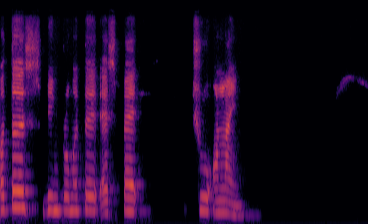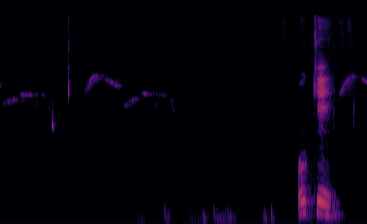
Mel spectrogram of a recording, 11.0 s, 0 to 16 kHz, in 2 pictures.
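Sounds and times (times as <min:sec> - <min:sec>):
faint bird song: 0:04.8 - 0:11.0.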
